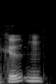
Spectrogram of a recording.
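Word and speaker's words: van der Gugten: That's all right, you've gone for the Australian pronunciation. Is that right? Australians say Gooten. Dutch is Huchten.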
